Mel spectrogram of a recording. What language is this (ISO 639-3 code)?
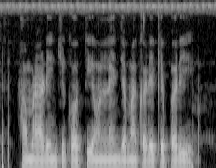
mag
